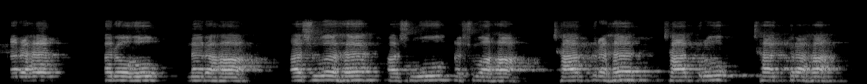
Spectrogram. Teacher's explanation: विसर्ग का प्रयोग जब करते हैं तो हम उसको ह की ध्वनि के साथ उच्चारण करते हैं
